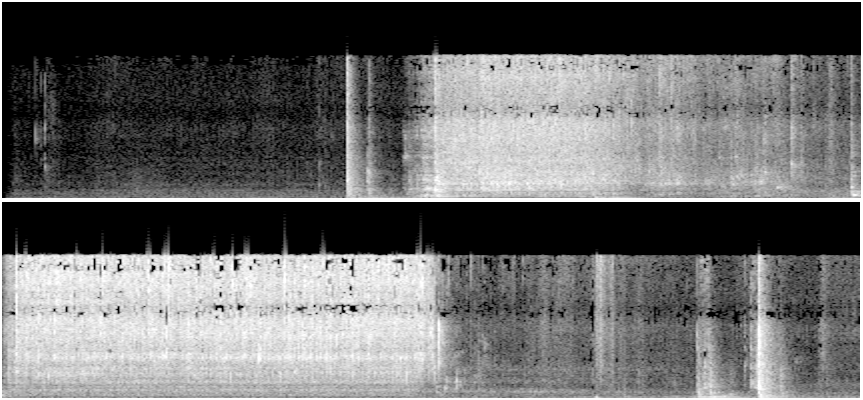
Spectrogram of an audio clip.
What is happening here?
after toilet flashing go to wash my hands, then go and open the door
